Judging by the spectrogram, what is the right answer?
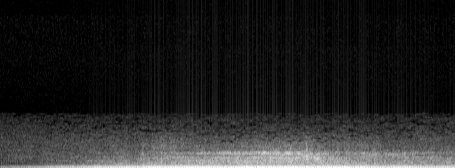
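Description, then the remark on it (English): A car engine starts low and builds into a steady, loud revving rumble as the vehicle pulls away and drives on, continuous with no voices. “Well, let's get back into the car before they come out.”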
